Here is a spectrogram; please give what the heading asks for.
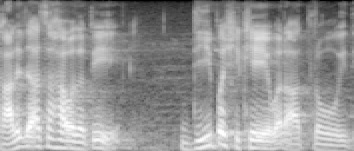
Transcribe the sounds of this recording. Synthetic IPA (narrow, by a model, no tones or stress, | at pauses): kaːlid̪aːsɐɦɐʋɐd̪ɐt̪i | d̪iːpɐʃikʰeːʋɐ̰ɾa̰ːt̪ɾɐoːjit̪i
